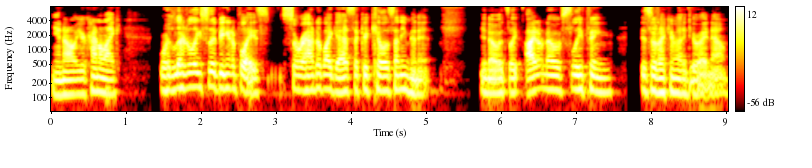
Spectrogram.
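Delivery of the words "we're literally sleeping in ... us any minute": ordinary talk, nothing marked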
